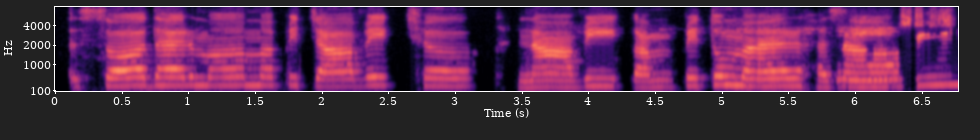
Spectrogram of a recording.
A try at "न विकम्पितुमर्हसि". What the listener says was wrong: विकम्पित नहीं है, न विकम्पित, वी तो बड़ी ही आ गई।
